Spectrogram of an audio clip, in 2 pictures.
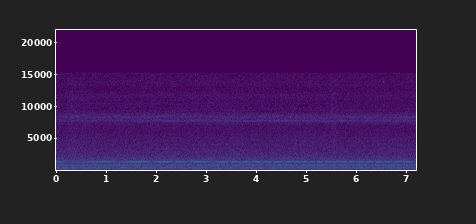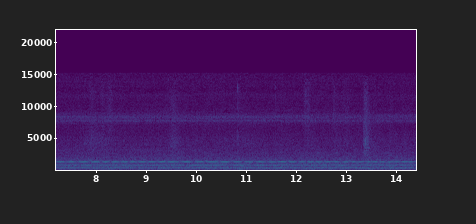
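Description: Steady electronic tones, a clear high one with a fainter lower one beneath it, holding one pitch throughout with a slight regular pulse in loudness. A few faint ticks sound in the second half.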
